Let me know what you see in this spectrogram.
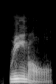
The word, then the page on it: renal: American English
